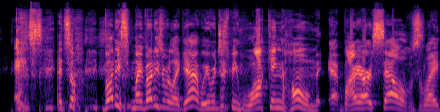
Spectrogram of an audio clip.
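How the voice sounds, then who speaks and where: This man has an Ottawa Valley accent. His pitch is high for a man. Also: lively intonation, moderate pace. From Ottawa Valley, Ontario, Canada. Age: 40s. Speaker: podcast host. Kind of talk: casual chat.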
